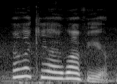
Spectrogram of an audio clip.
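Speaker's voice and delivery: high-pitched, playful tease; affectionate teasing. Acted. Wife to her underdressed husband, affectionate teasing. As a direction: tease your partner in a lifted, high voice.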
